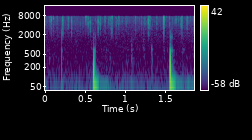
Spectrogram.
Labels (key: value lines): label: biophony, double pulse
recorder: SoundTrap 300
